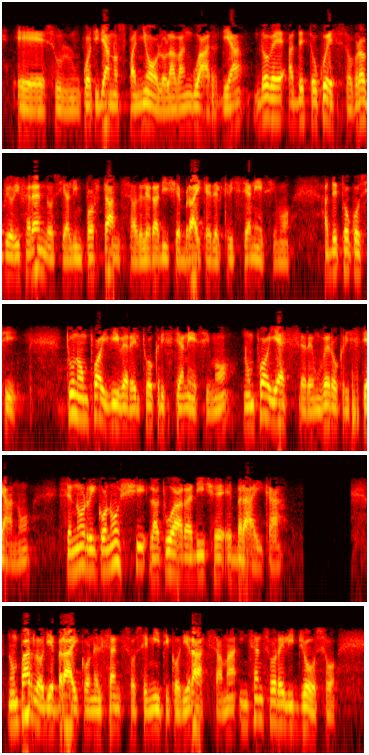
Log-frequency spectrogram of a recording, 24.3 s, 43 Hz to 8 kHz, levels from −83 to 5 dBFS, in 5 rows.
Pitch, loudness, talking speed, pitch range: 105 Hz, -21 LUFS, 130 wpm, 95-115 Hz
